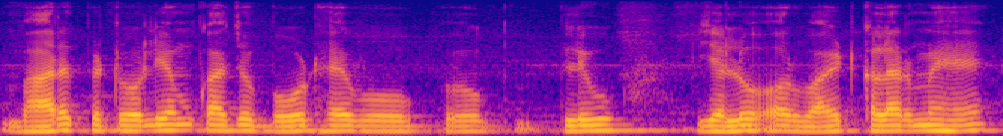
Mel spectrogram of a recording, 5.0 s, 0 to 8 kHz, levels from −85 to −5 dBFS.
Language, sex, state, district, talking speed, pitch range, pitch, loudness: Hindi, male, Uttar Pradesh, Lucknow, 180 wpm, 115-125 Hz, 120 Hz, -18 LUFS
